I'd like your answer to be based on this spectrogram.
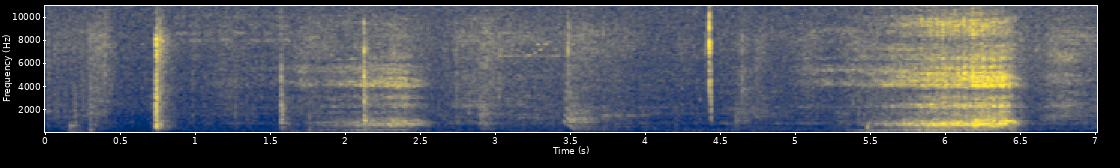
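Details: Adult snoring: rough, rattling breath noise swelling and fading in quiet room noise, with a few clicks and bumps.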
